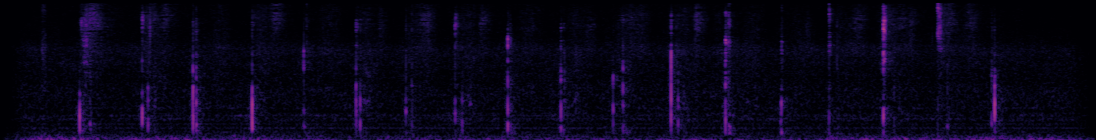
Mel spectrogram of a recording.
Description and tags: Walking on a subway platform.
station, footsteps, Czech, CZ, subway-platform, Panska, Pansk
